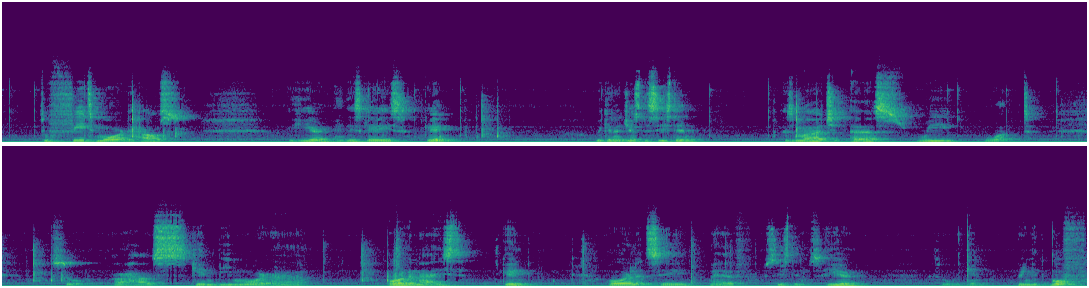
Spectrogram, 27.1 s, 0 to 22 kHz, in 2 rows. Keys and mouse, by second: 0.2 middle click, 0.6-4.8 drag, 1.6 g, 4.8 middle click, 5.2-7.6 drag, 6.0 g, 7.6-9.0 middle drag, 9.0-12.0 drag, 10.0 g, 12.0 middle click, 12.6-15.8 drag, 13.8 g, 15.8-25.6 middle drag, 20.3 Tab, 25.6-27.1 drag.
